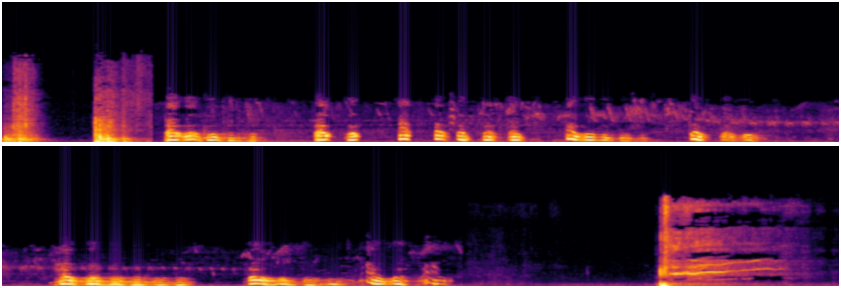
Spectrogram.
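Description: Dog calls: a run of short yips, then two longer wavering howls. A couple of short noisy bursts come just before them, and a cat gives a brief rising yowl near the end.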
